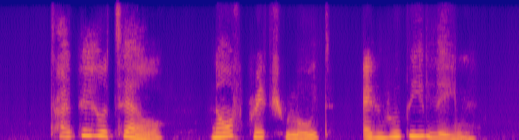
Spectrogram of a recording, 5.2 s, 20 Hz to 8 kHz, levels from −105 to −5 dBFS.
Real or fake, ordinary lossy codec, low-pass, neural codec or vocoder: fake; none; none; codec, 16 kHz, 1 kbps, X-Codec, HuBERT features, trained on balanced general audio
